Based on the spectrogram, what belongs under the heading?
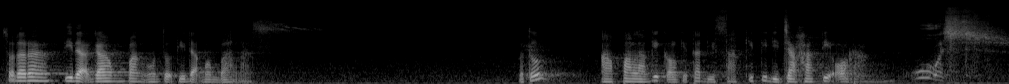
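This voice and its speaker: A middle-aged man preaching a sermon as pastor, calling out to his congregation for responses and swinging from loud exclamations to quiet asides. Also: mid-range voice, expressive, a little slow, creaky, long pauses.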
